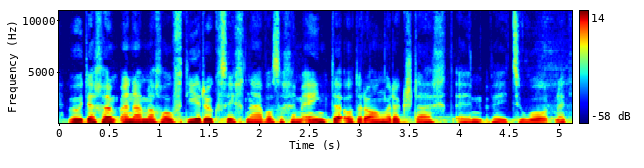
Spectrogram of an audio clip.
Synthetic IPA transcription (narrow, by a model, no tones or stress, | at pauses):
ʋɵwd̥̪ɛχœntmənæmləχoʊfd̥iəɾʏksɪχtnæːʋosɪχɪmʔɛɪntəʔɔd̪əɾɑŋəɾəkʃtæχtɛmvɛɪt͡suːɔɾtnə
